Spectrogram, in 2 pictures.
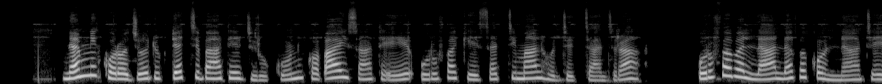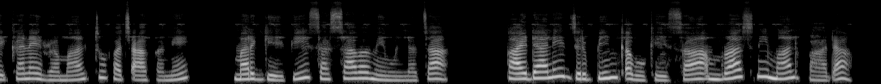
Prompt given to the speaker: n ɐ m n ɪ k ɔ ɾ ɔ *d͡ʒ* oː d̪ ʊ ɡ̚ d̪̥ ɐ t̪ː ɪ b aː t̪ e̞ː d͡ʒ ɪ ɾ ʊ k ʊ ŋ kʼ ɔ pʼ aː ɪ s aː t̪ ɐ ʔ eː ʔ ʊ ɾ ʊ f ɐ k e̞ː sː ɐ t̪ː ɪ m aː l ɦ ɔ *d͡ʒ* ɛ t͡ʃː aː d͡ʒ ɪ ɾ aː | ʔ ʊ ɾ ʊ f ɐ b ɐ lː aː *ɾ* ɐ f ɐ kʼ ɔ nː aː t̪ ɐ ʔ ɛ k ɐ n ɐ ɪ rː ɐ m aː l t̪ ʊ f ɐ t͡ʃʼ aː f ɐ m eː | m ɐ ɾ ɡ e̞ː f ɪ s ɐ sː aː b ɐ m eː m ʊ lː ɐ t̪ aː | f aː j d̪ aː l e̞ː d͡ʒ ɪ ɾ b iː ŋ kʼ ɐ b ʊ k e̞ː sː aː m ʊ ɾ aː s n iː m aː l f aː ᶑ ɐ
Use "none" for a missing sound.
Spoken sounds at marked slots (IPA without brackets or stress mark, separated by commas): d͡ʒ, d͡ʒː, l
